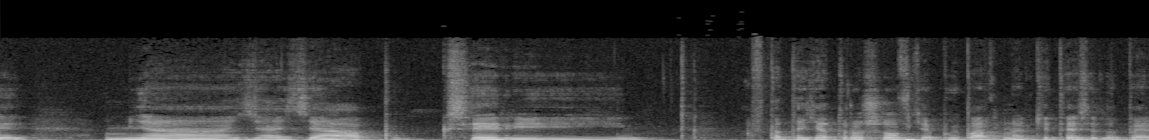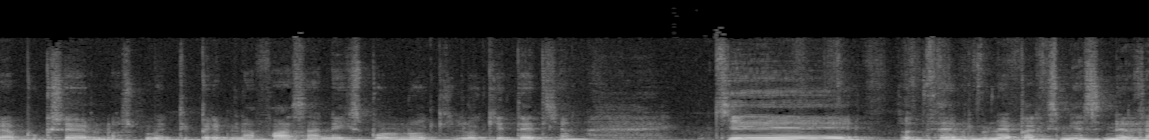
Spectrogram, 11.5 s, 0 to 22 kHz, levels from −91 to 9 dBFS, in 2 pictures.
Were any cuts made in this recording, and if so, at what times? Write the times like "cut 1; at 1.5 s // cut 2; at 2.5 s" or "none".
none

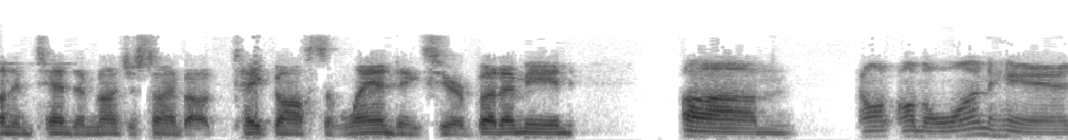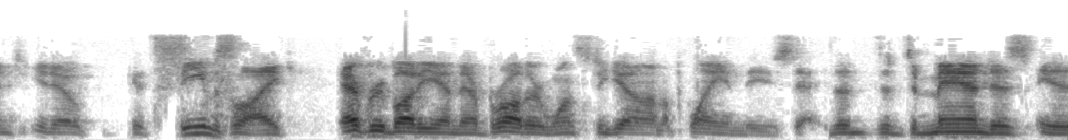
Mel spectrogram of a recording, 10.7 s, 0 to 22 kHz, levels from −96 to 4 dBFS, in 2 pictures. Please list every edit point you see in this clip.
cut 1; at 6.0 s // cut 2; at 9.5 s

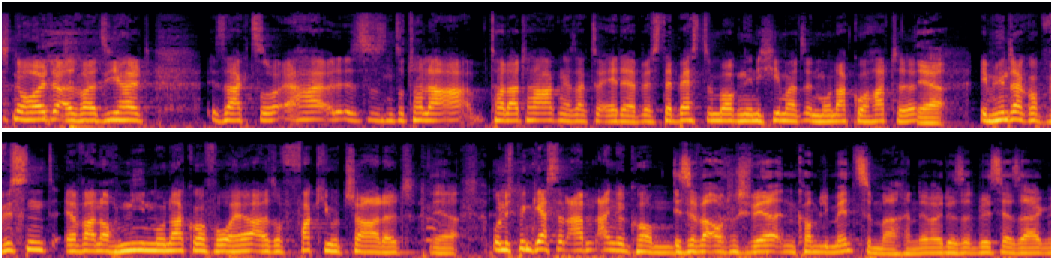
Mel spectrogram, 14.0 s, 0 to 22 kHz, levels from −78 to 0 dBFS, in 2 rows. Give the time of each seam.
none

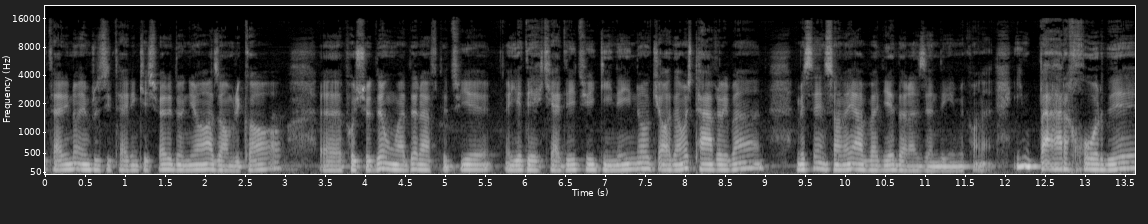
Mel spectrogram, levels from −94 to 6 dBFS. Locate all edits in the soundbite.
cut 1; at 5.7 s

